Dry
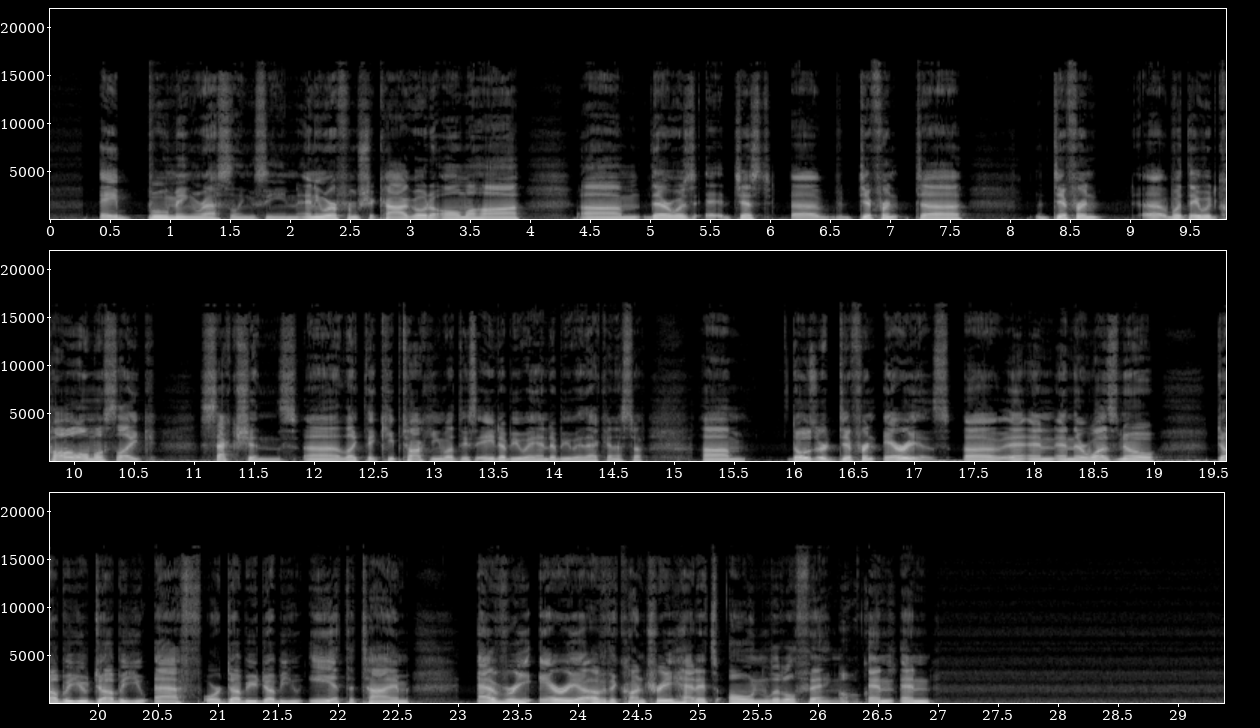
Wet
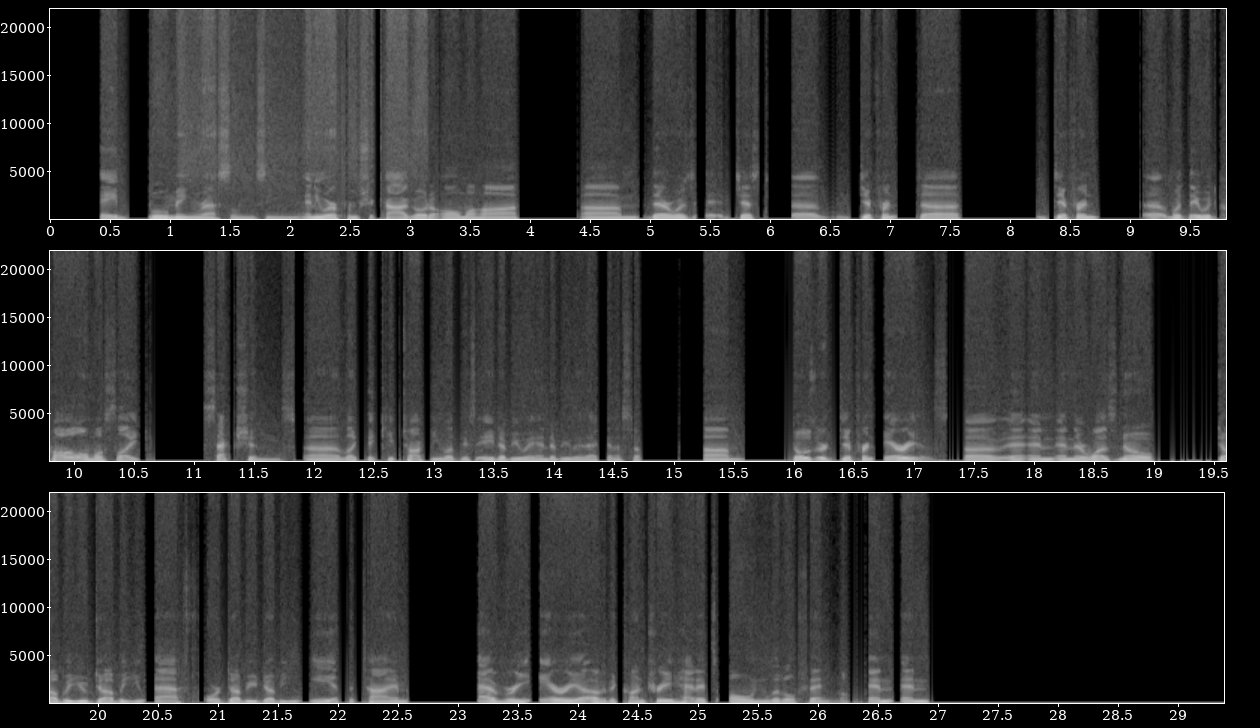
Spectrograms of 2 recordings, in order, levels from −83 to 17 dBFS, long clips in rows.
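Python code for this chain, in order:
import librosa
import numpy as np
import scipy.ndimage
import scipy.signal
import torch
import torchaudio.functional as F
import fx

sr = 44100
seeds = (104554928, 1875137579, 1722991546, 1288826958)

y = fx.delta_hold(x, sr, step_db=-30.5)
y = fx.bass_treble(y, sr, bass_db=3, treble_db=fx.steps((0.0, 5.0), (1.06, 12.0), (3.14, 0.0)))
y = F.gain(torch.from_numpy(y), -1.0).numpy()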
